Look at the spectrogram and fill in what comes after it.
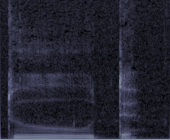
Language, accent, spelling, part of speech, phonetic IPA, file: Persian, Iran, دود, noun, [d̪uːd̪̥], Fa-دود.ogg
- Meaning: 1. smoke 2. sadness, anguish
